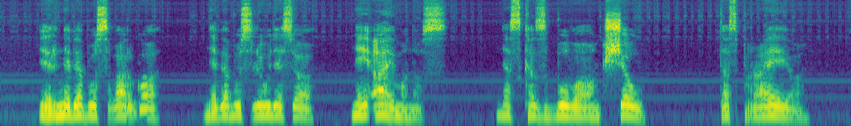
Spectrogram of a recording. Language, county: Lithuanian, Utena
